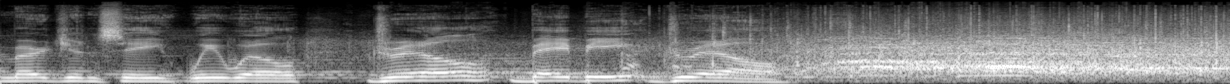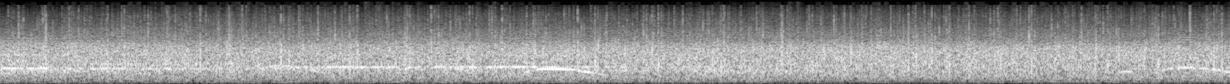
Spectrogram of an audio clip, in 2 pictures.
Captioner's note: applause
